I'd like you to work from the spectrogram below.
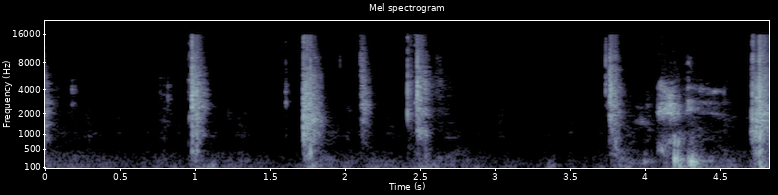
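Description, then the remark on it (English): A deck of tarot cards being shuffled: a handful of short, crisp papery bursts and slaps at irregular intervals, with near-quiet pauses between them and no talking. “Moving forward to Taurus, and I'm using my Gilded Tarot. I'm shuffling away.”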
